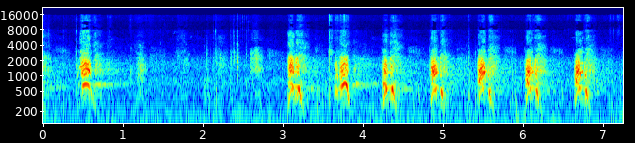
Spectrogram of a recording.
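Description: Dog barking: one bark near the start, then a steady run of sharp barks, about one every 0.6 seconds, from about three seconds in.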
